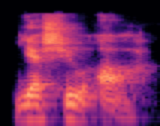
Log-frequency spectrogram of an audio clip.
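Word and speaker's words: ישוע: of God so actually in Hebrew Yeshua is how you pronounce it uh so and in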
